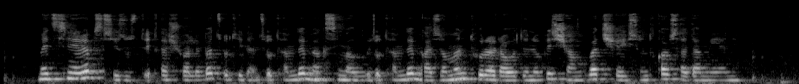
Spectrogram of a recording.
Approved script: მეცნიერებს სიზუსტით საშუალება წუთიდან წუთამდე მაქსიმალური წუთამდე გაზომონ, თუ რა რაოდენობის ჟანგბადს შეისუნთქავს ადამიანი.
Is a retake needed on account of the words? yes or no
no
